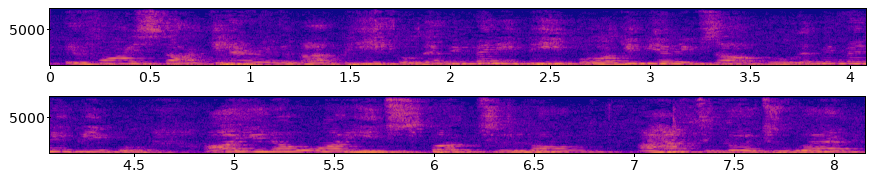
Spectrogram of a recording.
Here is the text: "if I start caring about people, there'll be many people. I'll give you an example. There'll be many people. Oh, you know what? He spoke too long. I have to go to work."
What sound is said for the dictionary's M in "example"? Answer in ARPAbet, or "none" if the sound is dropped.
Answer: M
